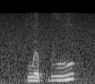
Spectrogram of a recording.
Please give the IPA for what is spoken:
k w ə˨˩ p̚ v u˨˦

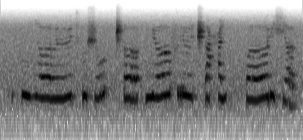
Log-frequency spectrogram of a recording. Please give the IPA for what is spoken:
f u ʎ ʌː l ʏː t͡sʼ u ʃ o | t͡ʃʼ ʌ | lʲ ʌː f r ʏː t͡ʃʼ ɐ ħ i pː ʌː ɾʲ ə ɕ ɐ

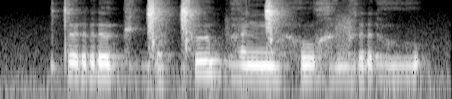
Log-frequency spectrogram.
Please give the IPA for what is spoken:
t ɯ r ɯ kʲ ə ɡ͡ǀ ɛ ǀʰ ɯ bʱ ɜ ŋ͡ǀ ə̤ h u x ə̤ v ə̤ r ɦ ṳ

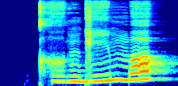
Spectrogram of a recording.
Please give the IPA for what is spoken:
kʰ ɔ̤ ŋ ɡ i m ɒ

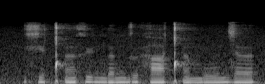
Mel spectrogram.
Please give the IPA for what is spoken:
xʲ ə ǃʼ ə̃ x y ŋ ə ŋ ɡ ɯ h a ǃʼ ə̃ m u n z ə

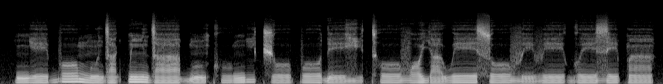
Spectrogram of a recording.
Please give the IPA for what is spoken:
ɲ eː˨ b oː˦ m ũ˨ d a˨ k͡p ĩ˦ d aː˨ ɓ ũ˨ kʰ u˦ ŋ i˦ t͡ʃ oː˨ p oː˦ ɗ eː˨ ɣ i˨ tʰ oː˦ v ɔ˦ j a˨ w eː˦ s oː˦ v e˨ β eː˦ ɡʷ eː˦ z e˦ p ã˦

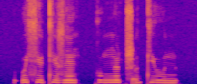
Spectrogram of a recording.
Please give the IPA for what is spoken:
ʔ u sʲ ɔ tʲ ɔ z ɛ̃ kː u ŋ ə̃ ʈ͡ʂ ə̰ l tʲ u n

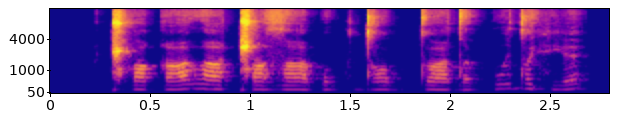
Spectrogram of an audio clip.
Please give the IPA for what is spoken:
ǁʰ ɔ q i ðˤ ɛ ǁ ə zˤ ɛ p ɔ kʷ d ɔ b t o ɪ̯ dˤ i kʷ i d ɔ fʲ ɛ

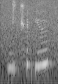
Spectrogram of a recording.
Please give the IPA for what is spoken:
bʲ ɨ t t͡ʃʰ ʏ t pʲ ɨː

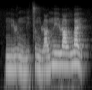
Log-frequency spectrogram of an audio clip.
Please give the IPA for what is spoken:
n̪ y˨˦ ɻ ʊ˨˩ ŋ m i˨˦ t͡s ʊ˨˩ ŋ ɻ ɑ˨˦ ʊ̯ m e˦ ɪ̯ ɻ ɑ˦ ʊ̯ l w a˥˨ ɪ̯

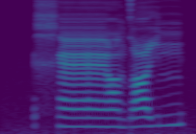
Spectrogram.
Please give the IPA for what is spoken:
x æ̃ː dˤ i n

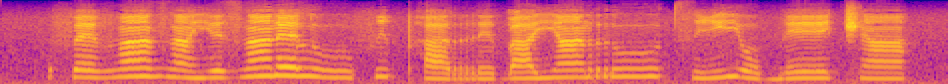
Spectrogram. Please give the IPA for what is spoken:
f ɛ˨ v ã˦ z ã˨ j ɪ˨ z ã˦ ɾ ɛ˦ l uː˨ f i˦ pʰ a˨ r ɪ˨ ɓ a˦ j ã˦ r uː˦ t͡s i˨˦ j o˨ b eː˦ t͡ʃ ã˦

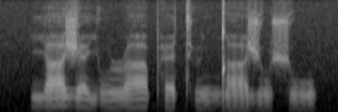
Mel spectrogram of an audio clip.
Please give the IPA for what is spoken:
j a ʒ ɛ j u ɹ a pʰ ɛ tʰ ɨ ŋ͡ǃ a ʒ u ʃ u

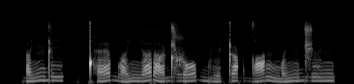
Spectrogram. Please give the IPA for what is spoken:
ɽ ɐ˨˥ ɲ ɖ i˦ | ǃʰ ɛ˨˥ b ɐ˧˩˧ ɲ ɜ˨˥ ɾ ɐ˧˩˧ ɖ ɮ o˨˥ b i˧˩˧ ʈ ɨ˦ ɖ dˤ ɐ˨˥ ŋ͡m ə˨˥ ɲ d͡ʒ ɨ˦ ɲ

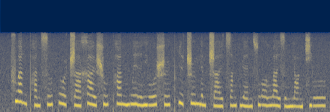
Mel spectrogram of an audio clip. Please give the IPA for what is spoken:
ʈ͡ʂ w a˥˩ n pʰ a˩ n s ɹ̩˧˥ p o˥˩ ʊ̯ ʈ͡ʂ ä˨˩ x a˥˩ ɪ̯ ʂ u˧˥ pʰ a˥˧ n m w e˥˩ ɪ̯ l j o˧˥ ʊ̯ ʂ ɻ̩˧˥ pʰ i˥˩ ʈ͡ʂ ɻ̩˥ m j ɛ˨ n ʈ͡ʂ a˨˩ ɪ̯ t͡s ɑ˦ ŋ p ɥ ɛ˨˩ n s w ɔ˥˧ l w a˥˩ ɪ̯ s ɹ̩˩ n̪ j ɑ˨˩ ŋ t͡ɕ j o˥ ʊ̯

